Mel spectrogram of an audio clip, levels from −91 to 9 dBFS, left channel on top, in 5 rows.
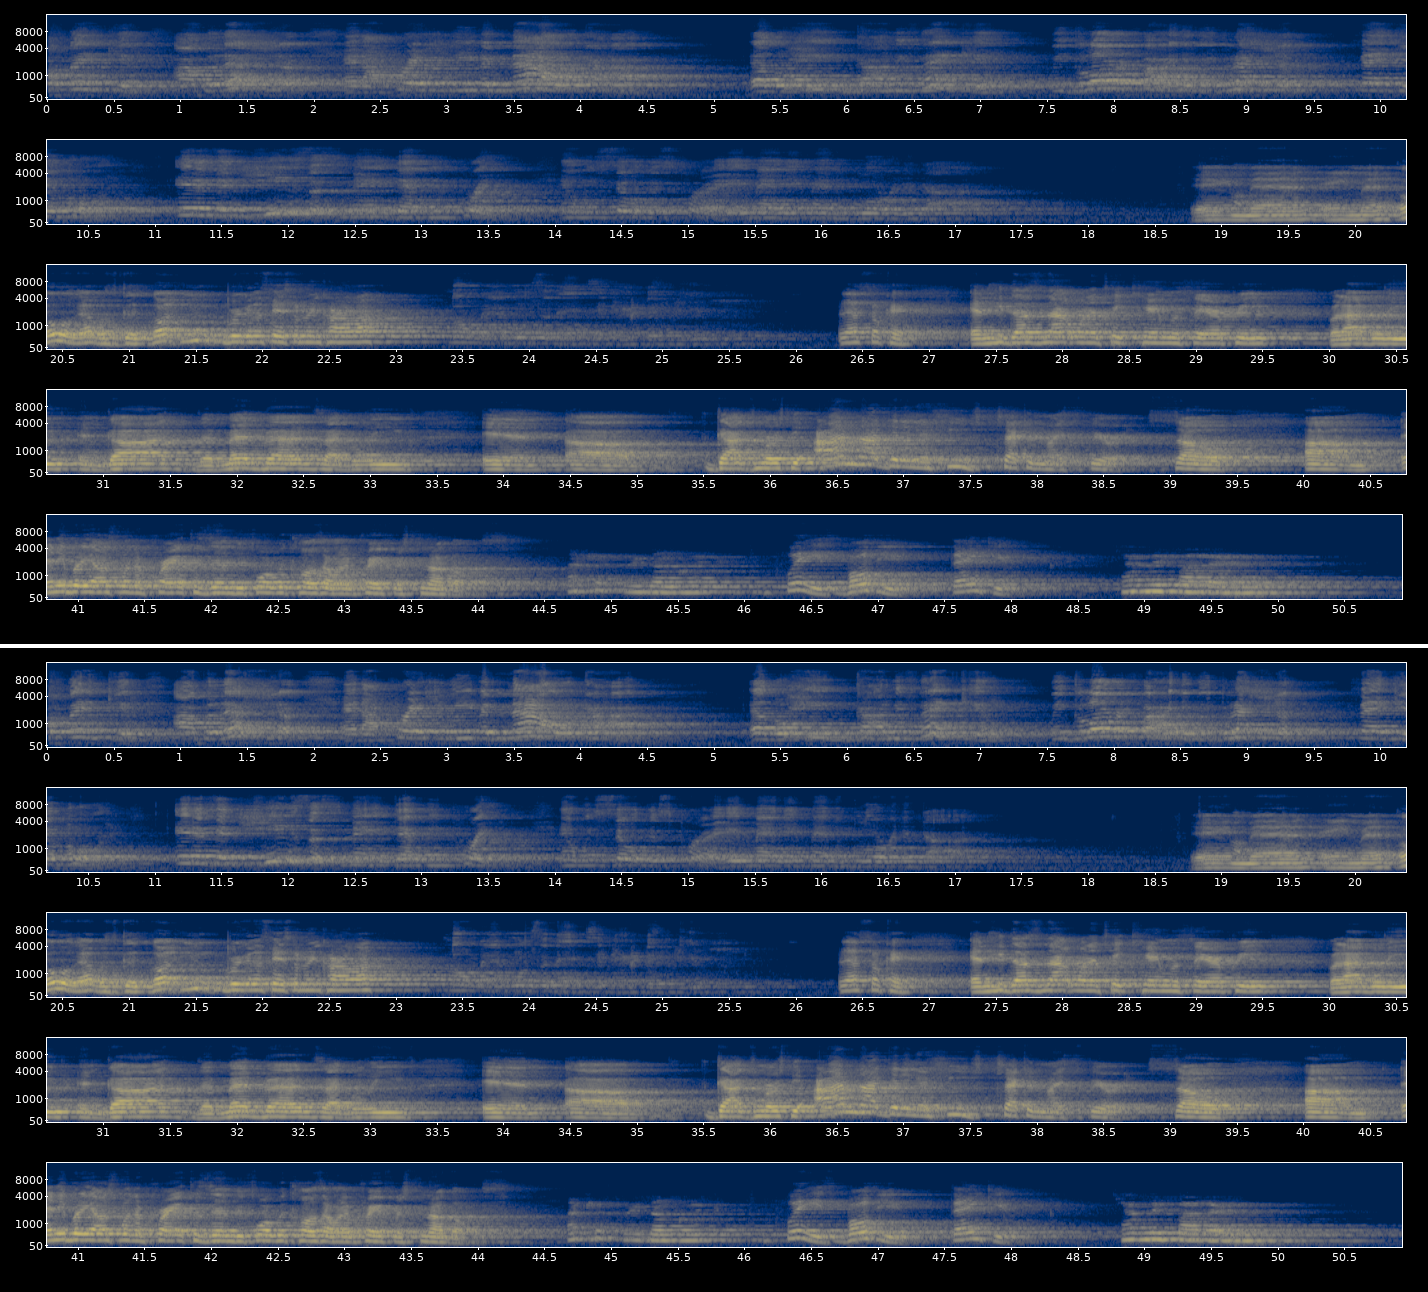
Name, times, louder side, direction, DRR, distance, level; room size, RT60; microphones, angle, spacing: voice 1, 0.0-4.4 5.3-7.1 7.5-9.4 9.8-10.7 11.2-13.6 14.0-17.1 19.1-19.2 23.4-25.4, right 2 dB, 40° right, -2 dB, 2.6 m, -40 dB
voice 2, 18.8-22.8 26.3-33.3 33.8-35.0 35.5-38.7 39.0-44.0 46.3-47.2 47.6-48.1, right 1 dB, 10° right, 3 dB, 0.5 m, -26 dB
voice 3, 44.7-45.7 48.8-49.8, equal, 60° right, -2 dB, 2.6 m, -33 dB
15.5 x 7.5 x 7.5 m, 2.5 s
head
